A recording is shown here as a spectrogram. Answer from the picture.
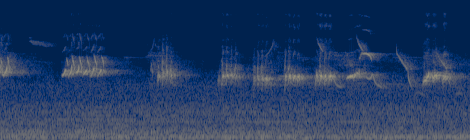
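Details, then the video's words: Mimicking mockingbird in East Tennessee: a buzzy high phrase, then a string of clipped, evenly repeated chip notes, ending with slurred whistles and another chip, against quiet low rumble. "A mockingbird imitating the sounds of local birds in East Tennessee."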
